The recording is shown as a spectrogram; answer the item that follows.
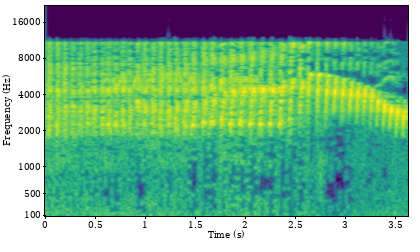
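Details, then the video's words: White-rumped shama song meant for training other birds: a dense, rapid trill of high notes pulsing many times per second, sliding slightly downward toward the end, with a steady chirring background. "ISIAN BURUNG MURAI COCOK BUAT MASTERAN"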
